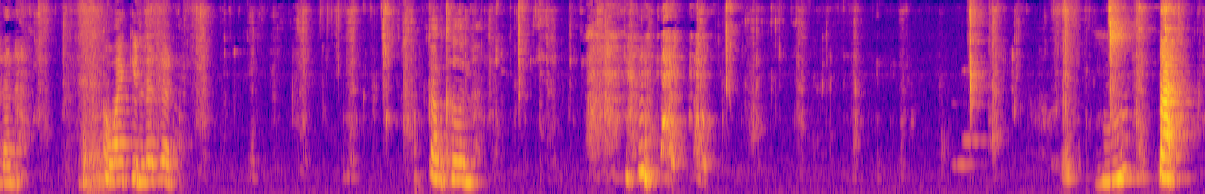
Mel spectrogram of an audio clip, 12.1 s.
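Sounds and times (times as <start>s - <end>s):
person chewing with wet smacks: 1.8s - 5.9s, 6.9s - 12.0s.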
